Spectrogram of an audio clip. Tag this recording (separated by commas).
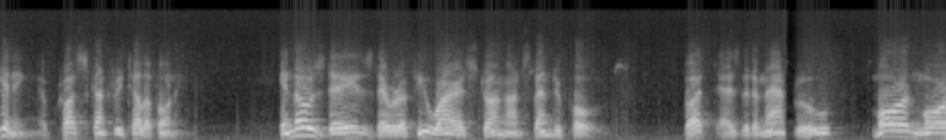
Speech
